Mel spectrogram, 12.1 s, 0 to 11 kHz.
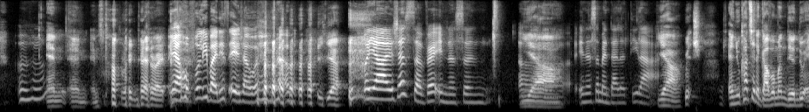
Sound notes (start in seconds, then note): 3.8 laughing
